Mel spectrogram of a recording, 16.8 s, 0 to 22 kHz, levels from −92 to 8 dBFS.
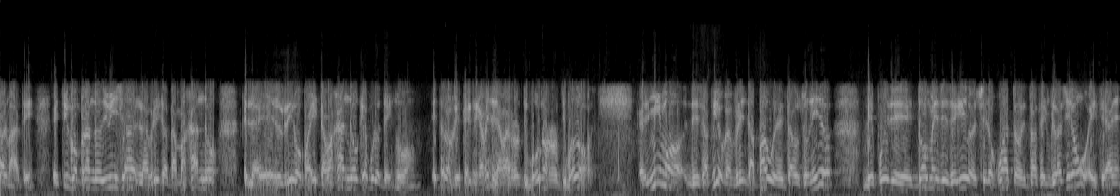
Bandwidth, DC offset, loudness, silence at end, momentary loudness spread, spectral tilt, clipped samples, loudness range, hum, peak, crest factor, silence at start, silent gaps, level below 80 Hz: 8.4 kHz; under 0.1%; -30 LUFS; 0 s; 5 LU; -5.5 dB/octave; under 0.1%; 1 LU; none; -14 dBFS; 18 dB; 0 s; none; -62 dBFS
